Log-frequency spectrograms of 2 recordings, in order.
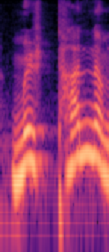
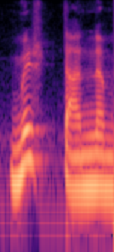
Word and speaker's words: मिष्टान्न: है शुद्ध शब्द, और ऐसे ही लेखन और उच्चारण की दृष्टि से मिष्ठान्न नहीं मिष्टान्न होता है शुद्ध शब्द।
